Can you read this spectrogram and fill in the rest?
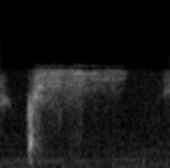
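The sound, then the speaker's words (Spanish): A voice imitates a katana being drawn from its sheath: a sharp breathy onset sliding into a bright, sustained hiss that lasts under a second before fading, fairly loud. “Y de repente se escucha como saca de la funda una katana y hace...”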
